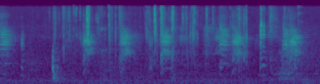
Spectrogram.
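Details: Society finch nestlings up to ten days old give thin, high, scratchy peeps in quick bursts, about two a second, over a faint hiss.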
